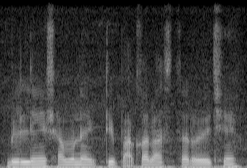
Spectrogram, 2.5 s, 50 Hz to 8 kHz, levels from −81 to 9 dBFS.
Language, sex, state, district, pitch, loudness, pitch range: Bengali, male, West Bengal, Cooch Behar, 120 Hz, -17 LUFS, 115-125 Hz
